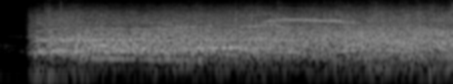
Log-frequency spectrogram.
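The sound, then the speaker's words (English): An audience boos a speech on immigration and farm labor, a loud, steady wash of crowd noise that starts abruptly and holds at the same level to the end. “Yes, that was a smattering of boos that you heard in that audience.”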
